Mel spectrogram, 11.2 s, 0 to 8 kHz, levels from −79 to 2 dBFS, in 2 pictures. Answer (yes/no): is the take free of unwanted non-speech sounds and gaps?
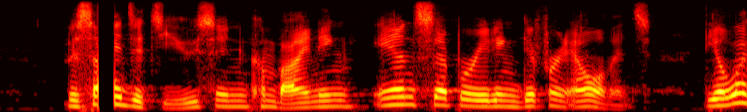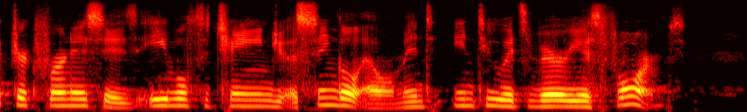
no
